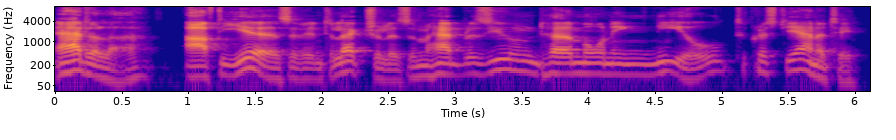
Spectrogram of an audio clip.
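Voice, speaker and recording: A man from Britain narrates a classic novel from beside his home fireplace, after a relaxed, chatty greeting to his listeners. His voice sits very low. He takes his time over each phrase. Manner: relaxed, chatty intro then measured literary reading. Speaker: audiobook narrator. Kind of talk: live fireside book reading.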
